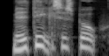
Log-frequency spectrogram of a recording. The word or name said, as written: meddelelsesbog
